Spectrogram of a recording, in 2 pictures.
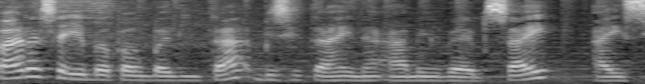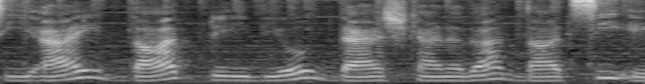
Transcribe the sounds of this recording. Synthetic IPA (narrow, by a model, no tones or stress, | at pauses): paːɾɐsɐʔɪbɐpɐŋbɐliːt̪ɐʔbɪsɪt̪aːhɪnɐŋʔaːmɪŋwɛbsajt̪ʔɐjsiːʔajd̪at̪̚ɹɛd̪iod̪aʃkaːnɐd̪ɐd̪at̪̚siːʔ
